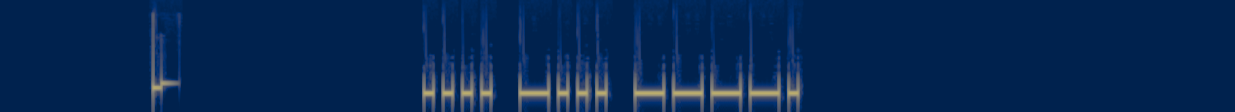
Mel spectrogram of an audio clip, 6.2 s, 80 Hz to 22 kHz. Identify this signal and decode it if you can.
Morse code, heard as a keyed tone, about 25 wpm, 700 Hz. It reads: HB9
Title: Callsign Prefixes for Top 25 DXCC - 25wpm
